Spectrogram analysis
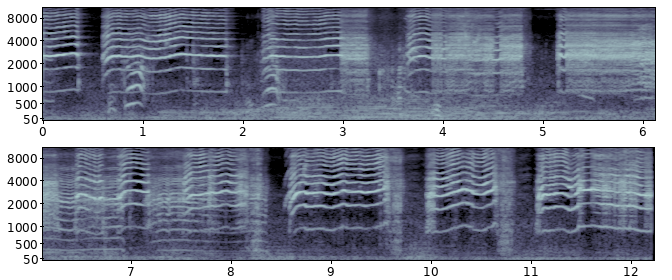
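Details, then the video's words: Pet otter seen up close, its voice described as cute and very shrill; loud, high, shrill squealing calls in repeated bursts with wavering harmonic tones, broken by short pauses about every one to two seconds. "suara berang berang"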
